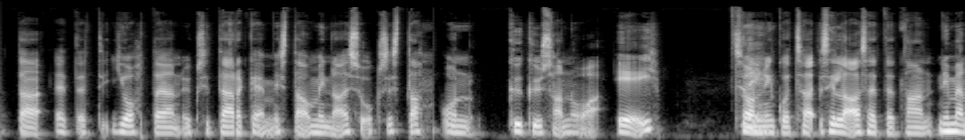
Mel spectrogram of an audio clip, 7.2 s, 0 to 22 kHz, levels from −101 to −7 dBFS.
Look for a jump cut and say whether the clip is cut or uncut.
uncut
